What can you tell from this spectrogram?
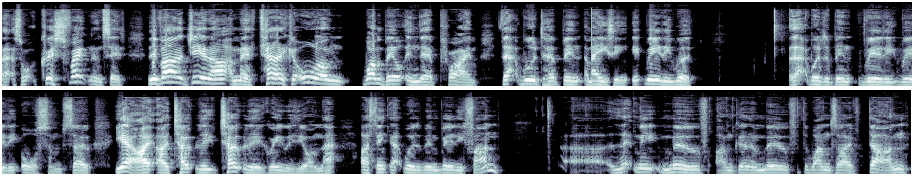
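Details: Adult man with an upper motor neuron disorder affecting speech, getting more evident; speech currently not great, awaiting news on his condition; spastic dysarthria (upper motor neuron).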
